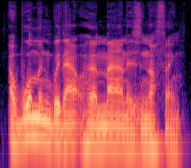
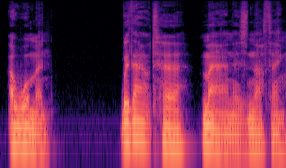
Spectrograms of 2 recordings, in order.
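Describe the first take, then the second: First: It runs on without a pause after woman. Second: There is a pause after woman and man.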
